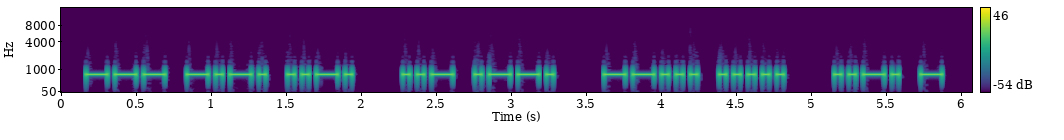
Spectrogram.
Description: Morse code, heard as a keyed tone, about 25 wpm, 700 Hz. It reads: OCF UP 75 FT
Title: K1USN SST QSO Practice 25wpm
